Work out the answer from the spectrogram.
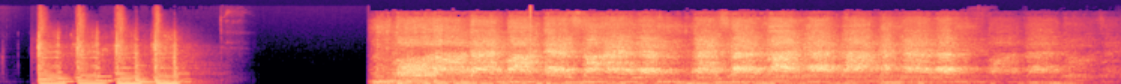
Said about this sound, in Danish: Det her, det er lyden af parken og den røde mur, der gynger. Det stammer fra optakten til VM-kvalkampen mod Østrig.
